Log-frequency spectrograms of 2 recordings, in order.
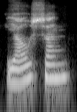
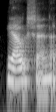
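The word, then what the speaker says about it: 药山: Could somebody say how to pronounce that master name? Yeah. Sure. 石头西迁. Shichian. Thank you. And Yao Shan? Yao Shan. Yao Shan.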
